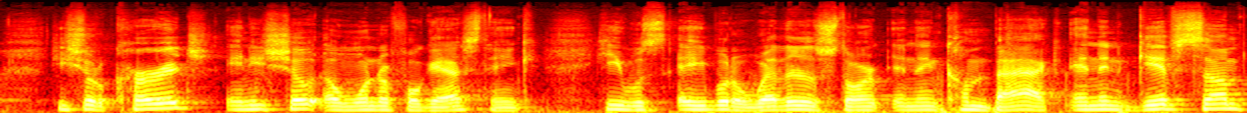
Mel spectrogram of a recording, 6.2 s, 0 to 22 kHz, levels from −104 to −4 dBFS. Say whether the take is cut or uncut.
uncut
